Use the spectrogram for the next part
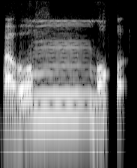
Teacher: Mim mati bertemu dengan mim. Idgham mithlain saghir. Bacaannya dengung 2 harakat.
